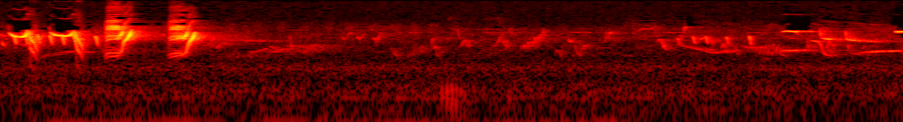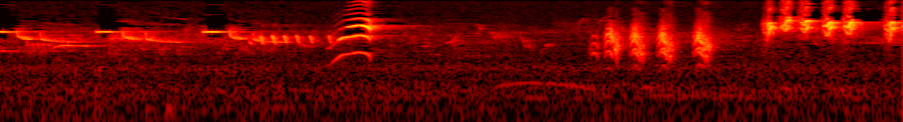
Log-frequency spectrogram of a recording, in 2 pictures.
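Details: Swedish Icterine Warbler in full mimicking song at Fysingen: high twittering notes, thin drawn-out whistles, a rising slurred squeak, then a dense final burst of piercing chirps.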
